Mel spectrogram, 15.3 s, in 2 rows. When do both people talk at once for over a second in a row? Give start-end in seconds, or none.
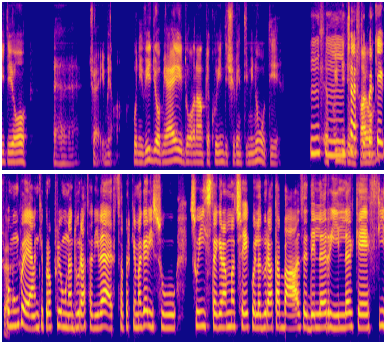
6.3-7.8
